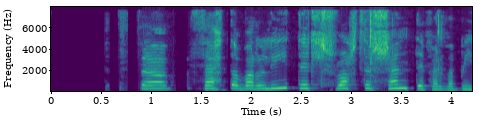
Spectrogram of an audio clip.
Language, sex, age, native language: Icelandic, female, 18-19, Icelandic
